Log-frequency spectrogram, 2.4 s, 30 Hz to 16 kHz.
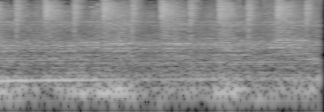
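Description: A car under 400 million rupiah accelerates hard from standstill toward 100 km/h, its engine a loud, close rumbling drone with rising revs that swell and dip briefly, with no talking.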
